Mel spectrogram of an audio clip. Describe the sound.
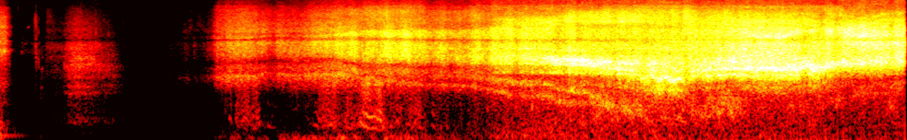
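A voice mimics a fighter jet taking off: after a brief pause, a breathy, hissing roar swells steadily louder and brighter for about five seconds, with no words spoken.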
